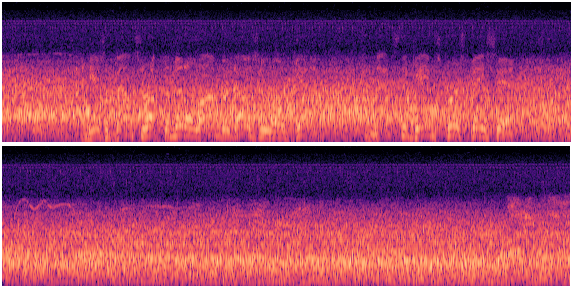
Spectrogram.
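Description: A large crowd cheers and roars in a big echoing stadium.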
